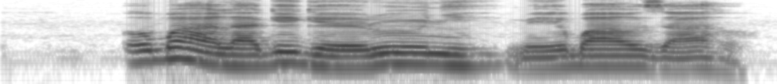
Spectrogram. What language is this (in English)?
Igbo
